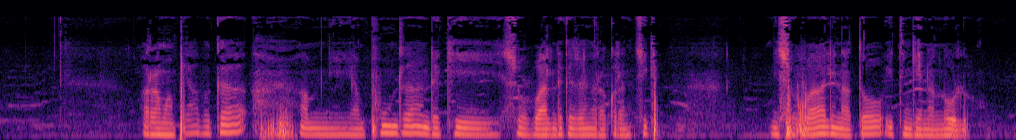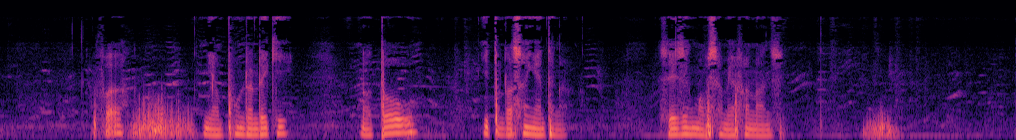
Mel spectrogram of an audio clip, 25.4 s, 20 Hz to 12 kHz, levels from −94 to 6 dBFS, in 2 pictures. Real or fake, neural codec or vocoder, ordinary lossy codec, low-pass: real; none; MP3, 32 kbps; 10.8 kHz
